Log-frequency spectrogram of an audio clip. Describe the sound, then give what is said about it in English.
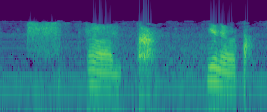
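A dog barks at another dog: a few short, tonal barks and yips in quick, uneven succession, each with a slight downward pitch slide, moderately loud. “my dog sees another dog, and he's barking”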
